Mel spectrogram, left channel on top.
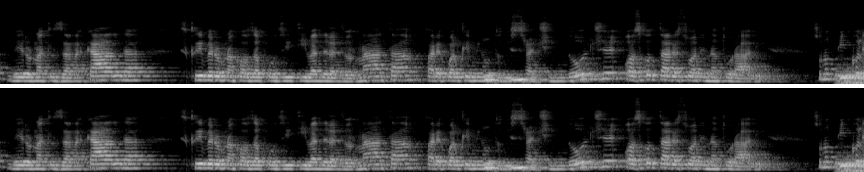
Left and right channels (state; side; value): identical; both; correlation 1.00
